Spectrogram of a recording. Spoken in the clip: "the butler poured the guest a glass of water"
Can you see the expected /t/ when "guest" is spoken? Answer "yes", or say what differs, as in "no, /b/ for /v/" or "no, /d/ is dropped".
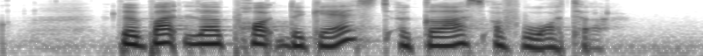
yes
